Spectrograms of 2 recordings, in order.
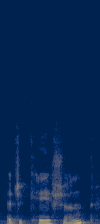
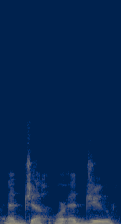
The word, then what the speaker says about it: education: as you're saying it education what i often hear in this word is that people will mispronounce this as a d sound and a u sound do instead of ja edjah and so we do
